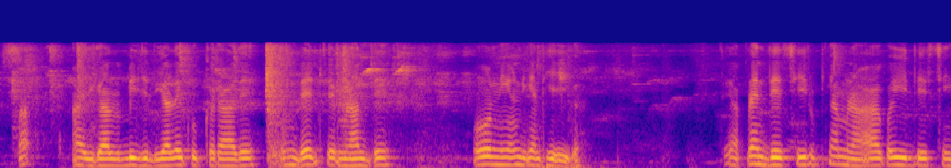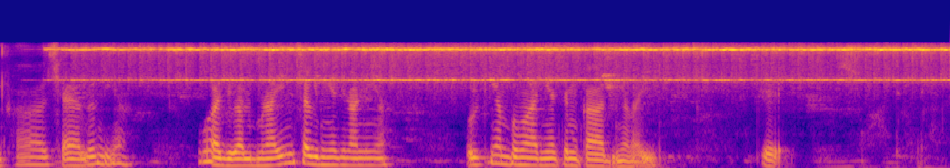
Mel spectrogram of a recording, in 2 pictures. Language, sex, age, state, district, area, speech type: Dogri, female, 60+, Jammu and Kashmir, Udhampur, rural, spontaneous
